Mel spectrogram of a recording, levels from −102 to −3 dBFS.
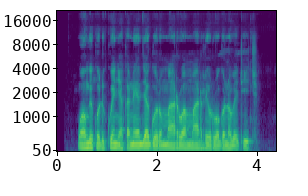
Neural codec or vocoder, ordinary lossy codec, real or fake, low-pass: none; none; real; 19.8 kHz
